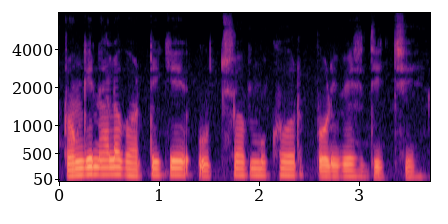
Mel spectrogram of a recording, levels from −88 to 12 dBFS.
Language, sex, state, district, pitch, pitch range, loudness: Bengali, male, West Bengal, Alipurduar, 115 Hz, 100-120 Hz, -17 LUFS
